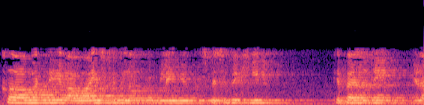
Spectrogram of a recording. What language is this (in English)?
Telugu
